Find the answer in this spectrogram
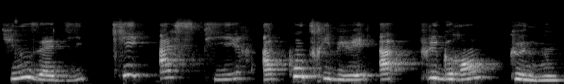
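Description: Lively intonation marks the very slow pace of the speech. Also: woman, high pitch for a woman. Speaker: podcast host. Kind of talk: interview.

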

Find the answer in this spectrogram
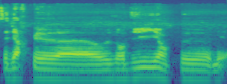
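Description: Very deep and low in pitch, a man speaks in a dark, mellow tone. His intonation is monotone and flat, in a dry, close sound with no echo. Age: 20s. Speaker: moving company founder. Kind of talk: interview. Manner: halting.

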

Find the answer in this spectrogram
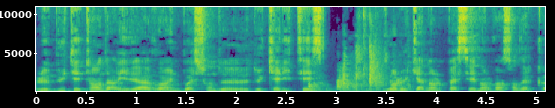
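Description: Very deep and low, a man's voice moves at a fairly quick pace with ordinary pitch variation and hardly any pauses. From France. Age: 40s. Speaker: wine entrepreneur. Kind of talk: interview.

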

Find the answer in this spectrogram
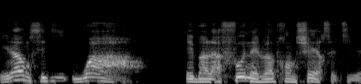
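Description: A man's fairly slow speech carries ordinary pitch variation. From eastern France, Doubs (Jura). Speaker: public servant, ski resort area director. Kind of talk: interview. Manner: halting, many repetitions.

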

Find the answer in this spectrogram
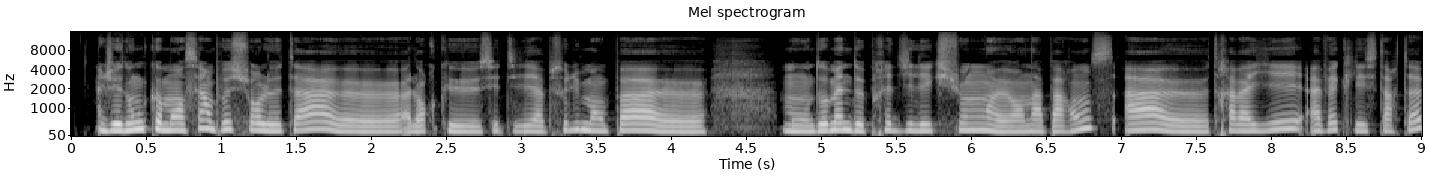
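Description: In a fairly high voice, a woman with a plain, everyday voice talks at a fairly slow pace with fairly even intonation, her sound dry and close with no echo on a very clean recording with a silent background. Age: 30s. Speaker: office manager, former journalist. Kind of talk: interview.

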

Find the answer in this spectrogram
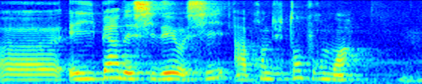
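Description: The voice has a dark, mellow tone and fairly even intonation at a moderate pace. Audible room echo surrounds it. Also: woman. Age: 40s. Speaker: cancer survivor. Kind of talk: interview testimony. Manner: hesitant, frequent fillers.

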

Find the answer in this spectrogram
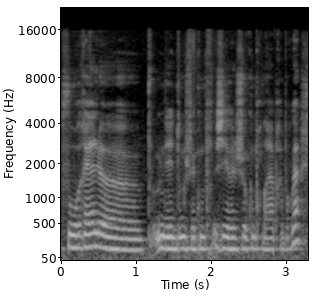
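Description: A woman speaks with a very deep, low pitch and a dark, mellow tone. Audible room echo surrounds her voice. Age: 30s. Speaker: podcast creator, audiovisual production worker. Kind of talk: casual interview chat.

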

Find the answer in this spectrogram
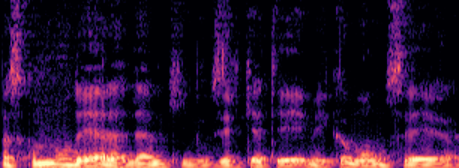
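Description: Fairly low pitch and fairly even intonation from a man. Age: 30s. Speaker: interviewee sharing personal beliefs. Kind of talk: personal testimony. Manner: halting, with frequent fillers.

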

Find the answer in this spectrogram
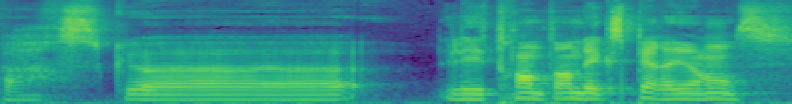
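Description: The speaker is a man with a medium-pitched voice. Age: 50s. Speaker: stonemason. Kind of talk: casual interview. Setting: workshop.

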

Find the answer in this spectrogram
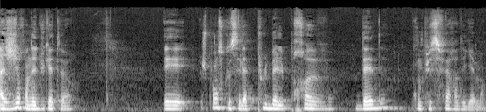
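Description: At a moderate pace, a man talks in a somewhat breathy voice with fairly even intonation. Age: 20s. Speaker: school education counsellor. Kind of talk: personal testimony.

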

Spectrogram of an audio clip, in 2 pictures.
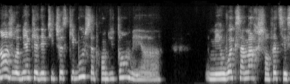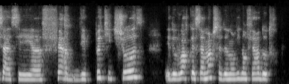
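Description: A woman with a high pitch keeps her intonation fairly even. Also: moderate pace. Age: 40s. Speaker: childminder. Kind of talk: testimony. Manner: halting, many hesitations.

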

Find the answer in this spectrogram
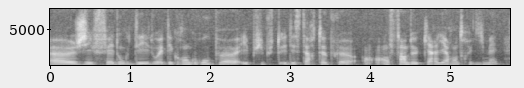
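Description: Her intonation monotone and flat, a woman talks at a fairly slow pace in a fairly low pitch. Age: 30s. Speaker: eco-anxiety support entrepreneur, former HR worker. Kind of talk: interview. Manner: hesitant, many fillers.

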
